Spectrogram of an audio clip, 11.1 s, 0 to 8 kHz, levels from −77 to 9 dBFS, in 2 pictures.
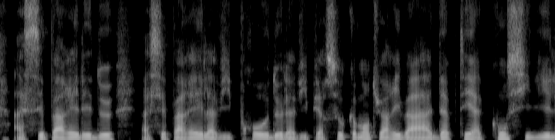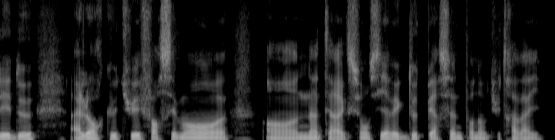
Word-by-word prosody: à -, -, -3 dB
séparer 90 Hz, +1 st, +3 dB
les 90 Hz, 0 st, +2 dB
2? 90 Hz, 0 st, +1 dB, 0.3 s
À -, -, -5 dB
séparer 85 Hz, +5 st, +1 dB
la 85 Hz, -4 st, +2 dB
vie 75 Hz, 0 st, -7 dB
pro 90 Hz, +5 st, 0 dB
de 85 Hz, -2 st, +2 dB
la 80 Hz, -2 st, 0 dB
vie 75 Hz, +1 st, -8 dB
perso? 75 Hz, +10 st, -1 dB
Comment 110 Hz, +3 st, +1 dB
tu 105 Hz, -, -2 dB
arrives 115 Hz, +8 st, +1 dB
à 75 Hz, -1 st, +5 dB
adapter, 90 Hz, +10 st, 0 dB
à -, -, 0 dB
concilier 110 Hz, -6 st, 0 dB
les 90 Hz, -3 st, +3 dB
2 100 Hz, +8 st, 0 dB, 0.4 s
alors 90 Hz, -, +2 dB
que 95 Hz, -, -3 dB
tu 90 Hz, -, -2 dB
es -, -, +3 dB
forcément 85 Hz, +1 st, +2 dB, 0.4 s
en 75 Hz, +2 st, -1 dB
interaction 75 Hz, +1 st, 0 dB
aussi 90 Hz, +3 st, -2 dB
avec 80 Hz, -5 st, -1 dB
d'autres 85 Hz, +2 st, -4 dB
personnes 105 Hz, +2 st, -1 dB
pendant 75 Hz, -3 st, -4 dB
que 70 Hz, -, -15 dB
tu -, -, -16 dB
travailles? 75 Hz, 0 st, -5 dB
85 Hz, 200 wpm, -24 LUFS, 75-95 Hz, 0.4 s, à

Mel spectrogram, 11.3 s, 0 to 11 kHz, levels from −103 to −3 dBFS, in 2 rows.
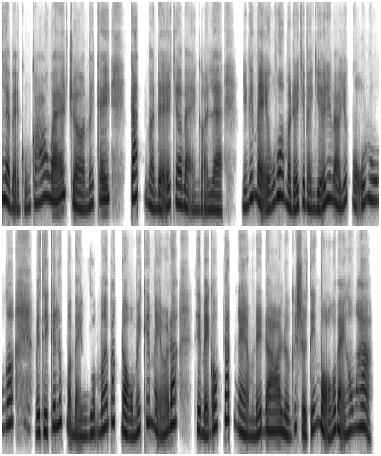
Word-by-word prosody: là 275 Hz, -5 st, +3 dB
bạn 175 Hz, -, -2 dB
cũng 195 Hz, +2 st, -8 dB
có 275 Hz, +7 st, -1 dB
quá 325 Hz, +3 st, +2 dB
trời 185 Hz, -3 st, 0 dB
mấy 220 Hz, +5 st, -2 dB
cái 150 Hz, -8 st, 0 dB, 0.3 s
cách 320 Hz, +1 st, +2 dB
mà 225 Hz, -7 st, -2 dB
để 190 Hz, +3 st, +1 dB
cho 240 Hz, -1 st, 0 dB
bạn 185 Hz, -5 st, -2 dB
gọi 175 Hz, -1 st, -5 dB
là, 175 Hz, -2 st, 0 dB, 0.3 s
những 200 Hz, -, -3 dB
cái 315 Hz, -, +1 dB
mẹo 190 Hz, -, +2 dB
quá 335 Hz, +7 st, +3 dB
mà 205 Hz, -, 0 dB
để 185 Hz, +3 st, +1 dB
cho 255 Hz, -, 0 dB
bạn 185 Hz, -2 st, -3 dB
dễ 185 Hz, +6 st, +2 dB
đi 305 Hz, -, +1 dB
vào 240 Hz, -7 st, 0 dB
giấc 275 Hz, +6 st, -4 dB
ngủ 240 Hz, -, -1 dB
luôn 285 Hz, -1 st, -3 dB
á. 340 Hz, +2 st, +3 dB, 0.3 s
Vậy 230 Hz, 0 st, +3 dB
thì 240 Hz, -, +2 dB
cái 300 Hz, +5 st, +1 dB
lúc 355 Hz, +3 st, 0 dB
mà -, -, -1 dB
bạn 190 Hz, 0 st, -2 dB
vừa 225 Hz, -, +1 dB
mới 255 Hz, +6 st, 0 dB
bắt 360 Hz, +2 st, -2 dB
đầu 215 Hz, -6 st, +3 dB
mấy 240 Hz, +6 st, 0 dB
cái 360 Hz, -, -2 dB
mẹo 345 Hz, -, -1 dB
đó -, -, +1 dB
đó, 335 Hz, +2 st, +4 dB, 0.3 s
thì 260 Hz, -, +5 dB
bạn 195 Hz, -4 st, +1 dB
có 290 Hz, -, +4 dB
cách 385 Hz, +5 st, -1 dB
nào 235 Hz, -10 st, +1 dB
mà 190 Hz, -, -4 dB
để 220 Hz, +5 st, +1 dB
đo 125 Hz, 0 st, +2 dB
lường 200 Hz, -, +1 dB
cái 290 Hz, -, -4 dB
sự -, -, +1 dB
tiến 275 Hz, +6 st, -2 dB
bộ 275 Hz, -, +4 dB
của 260 Hz, -, +3 dB
bạn 270 Hz, -6 st, +2 dB
hông 255 Hz, +4 st, -1 dB
ha? 295 Hz, -2 st, +3 dB
245 Hz, 330 wpm, -20 LUFS, 195-300 Hz, 0.3 s, thì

